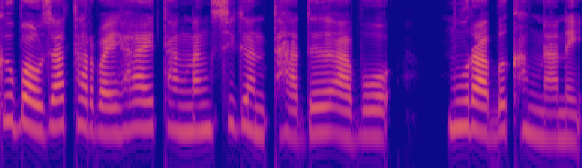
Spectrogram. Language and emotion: Bodo, neutral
